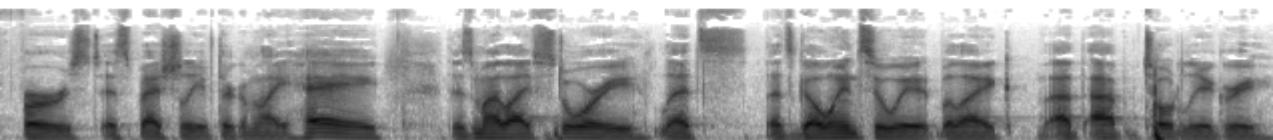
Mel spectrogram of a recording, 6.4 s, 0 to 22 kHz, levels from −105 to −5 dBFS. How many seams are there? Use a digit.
2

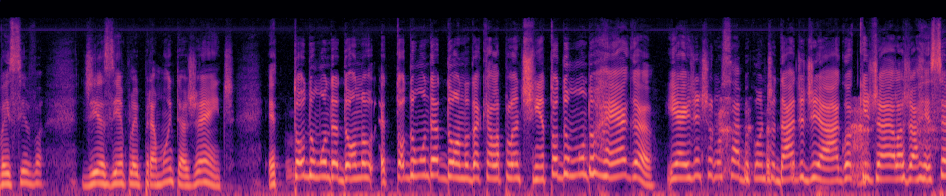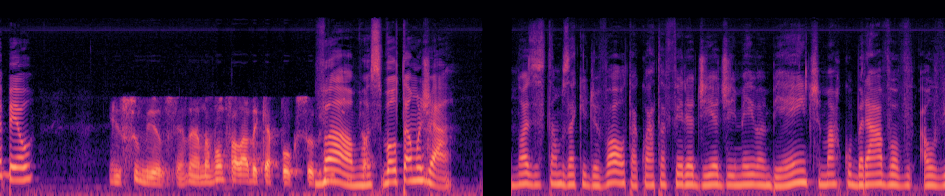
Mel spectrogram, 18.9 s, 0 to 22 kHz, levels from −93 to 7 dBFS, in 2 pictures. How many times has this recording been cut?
0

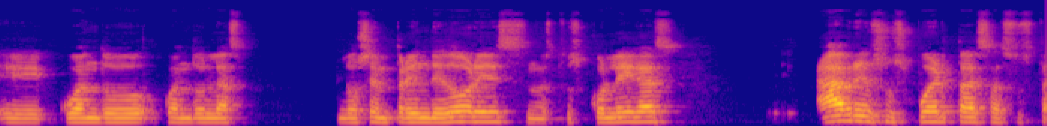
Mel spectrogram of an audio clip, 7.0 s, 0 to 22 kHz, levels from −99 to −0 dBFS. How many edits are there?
0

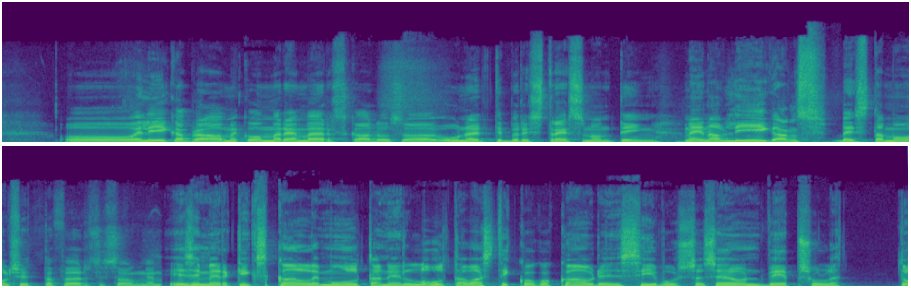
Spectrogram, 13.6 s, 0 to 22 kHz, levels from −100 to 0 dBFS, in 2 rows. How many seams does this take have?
2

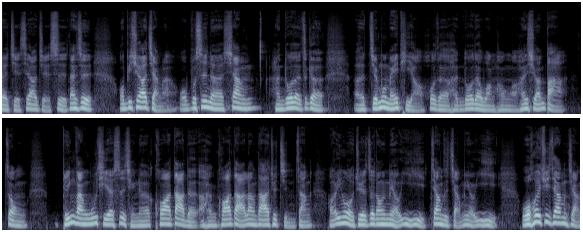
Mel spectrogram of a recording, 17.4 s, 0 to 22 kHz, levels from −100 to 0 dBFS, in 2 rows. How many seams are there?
1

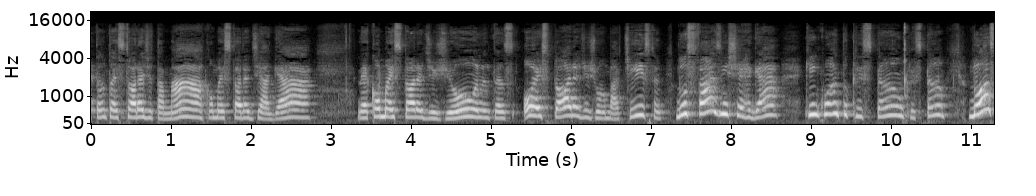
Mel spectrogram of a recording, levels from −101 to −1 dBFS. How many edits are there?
1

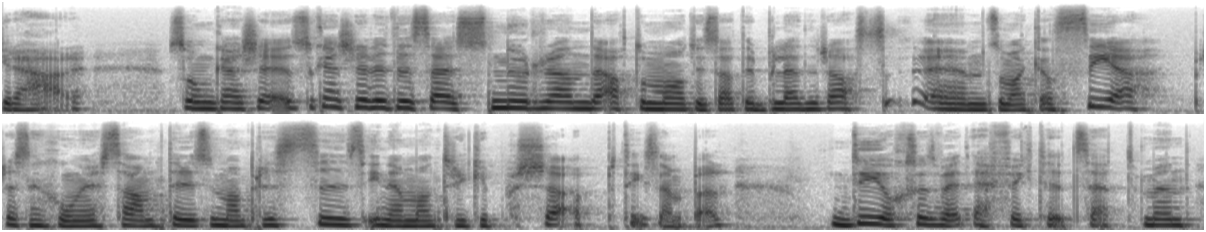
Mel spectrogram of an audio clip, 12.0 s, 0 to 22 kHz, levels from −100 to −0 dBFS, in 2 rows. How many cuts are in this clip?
0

